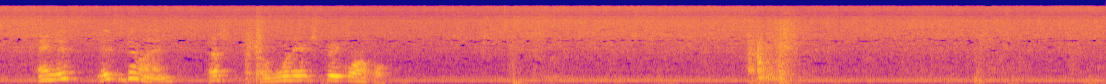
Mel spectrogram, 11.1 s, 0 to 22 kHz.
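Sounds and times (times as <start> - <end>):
food sizzling: 0.0 - 11.0.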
